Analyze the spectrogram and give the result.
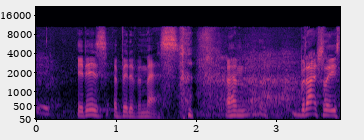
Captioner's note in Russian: Смех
